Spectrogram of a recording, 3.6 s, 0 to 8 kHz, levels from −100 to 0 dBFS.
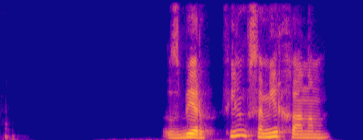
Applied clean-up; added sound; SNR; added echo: neural mask model Resemble Enhance denoiser.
